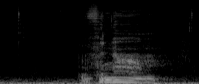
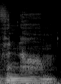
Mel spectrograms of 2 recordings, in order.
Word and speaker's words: Vernam: want me to do venom it's pronounced vernam jack's vanam what's the point in even having a name if people don't bother to learn to pronounce it i might as well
